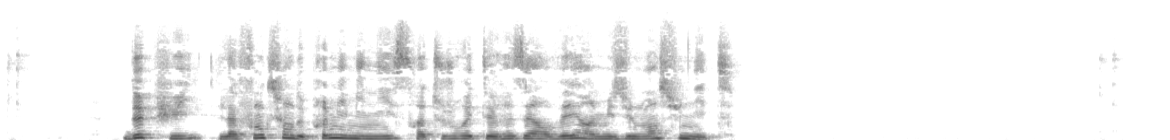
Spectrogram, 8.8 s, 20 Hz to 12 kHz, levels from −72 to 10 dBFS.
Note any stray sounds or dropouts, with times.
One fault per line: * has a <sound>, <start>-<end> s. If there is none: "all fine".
all fine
